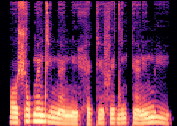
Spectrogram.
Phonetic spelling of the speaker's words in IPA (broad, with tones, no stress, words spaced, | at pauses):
ɔ˧ʃɔ˦bɛ̃˦di˧ nɛ̃˧nĩ˨ hɛ˨ke˧fe˧dĩ˧ kɛ̃˧ɾĩ˦mi˦˨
